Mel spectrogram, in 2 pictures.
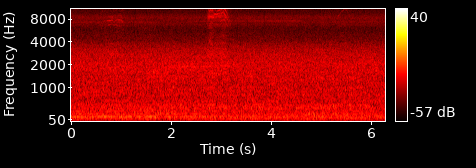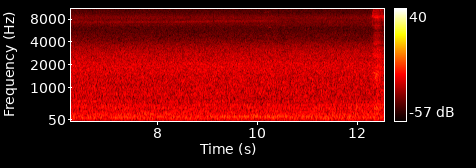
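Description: Steady faint hiss of background noise, with two faint, brief paper rustles about one and three seconds in as pages of a small paper booklet are turned.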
